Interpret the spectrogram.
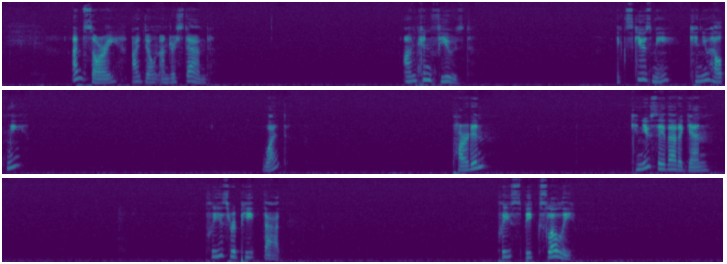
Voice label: Classroom English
